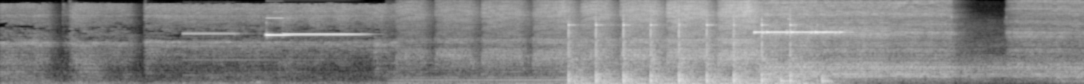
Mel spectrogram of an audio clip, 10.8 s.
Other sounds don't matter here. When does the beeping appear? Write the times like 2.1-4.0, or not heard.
1.9-3.5, 7.6-8.6.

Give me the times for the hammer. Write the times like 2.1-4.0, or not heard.
5.7-8.2.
